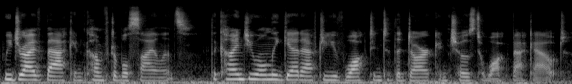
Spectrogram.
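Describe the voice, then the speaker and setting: An actress playing a female amateur sleuth in a noir audio drama, introspective and steady, with deliberate narration and dry, understated dialogue. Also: fairly low pitch, creaky, a little hiss or hum. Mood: brooding, reflective.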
